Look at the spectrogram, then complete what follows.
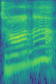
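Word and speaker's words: Tauna: Is it Tana or Tanya? Tana. T-A-U-N-A. Tana. Yeah, Tana is how, because of how it's spelled, but you know, some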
